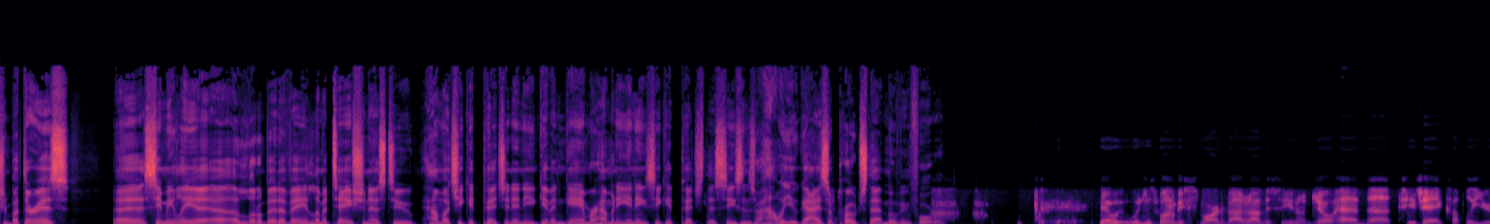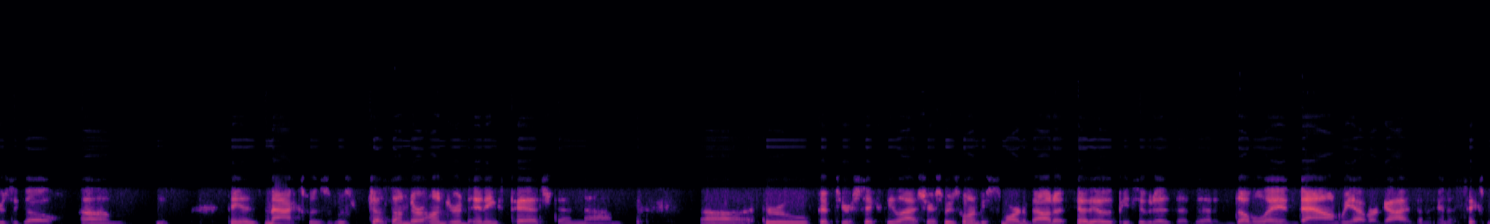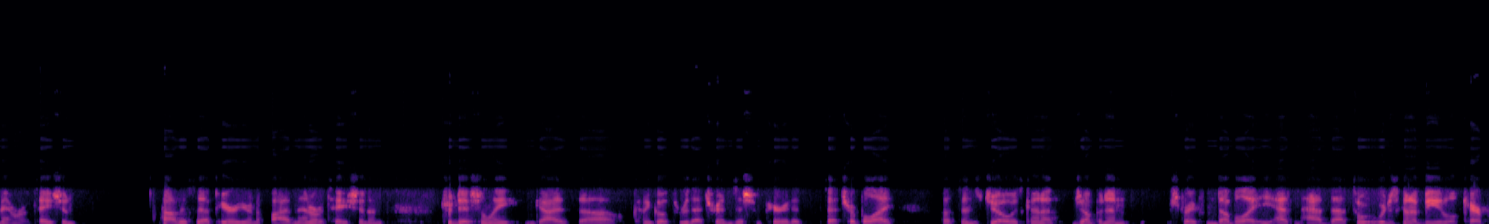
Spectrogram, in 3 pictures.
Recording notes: called in to the Ben and Skin show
